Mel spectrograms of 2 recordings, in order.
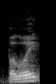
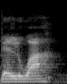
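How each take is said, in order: First: The name is pronounced the English way. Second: The name is pronounced the French way. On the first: The speaker calls it right. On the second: The speaker calls it wrong.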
